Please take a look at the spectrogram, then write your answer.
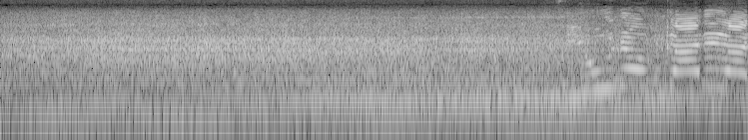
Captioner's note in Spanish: sonido del camión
